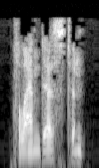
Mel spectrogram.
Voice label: "clandestine", English; adjectives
